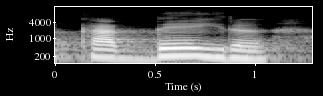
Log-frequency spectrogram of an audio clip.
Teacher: a gente bota mais força na letra e do que na letra i por isso é aí é a vogal e ue é a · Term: semivogal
